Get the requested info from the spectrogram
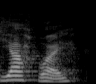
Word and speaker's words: Yahweh: We think that name, I am, in Hebrew was probably pronounced Yahweh. It's a bit like a breath.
